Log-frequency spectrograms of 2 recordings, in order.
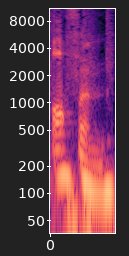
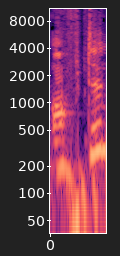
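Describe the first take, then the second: First: The T in the middle is silent. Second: The T in the middle is pronounced.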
